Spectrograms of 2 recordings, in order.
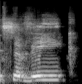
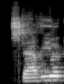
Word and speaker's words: Saviuk: do it right cheers very very close it's Savvy Oak but you gotta knock in there and that's not bad okay it's better than savik and Savino and Savio and savoik and I could come up with at least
